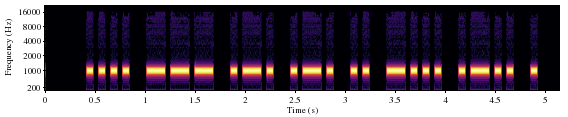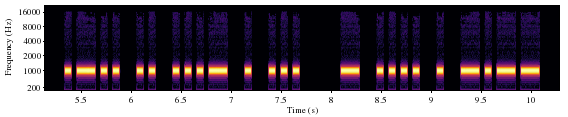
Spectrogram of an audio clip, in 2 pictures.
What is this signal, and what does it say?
Morse code, heard as a keyed tone, about 20 wpm, 1000 Hz. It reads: HORRIBLE LIVES THEY
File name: qotdfiles / 20wpm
